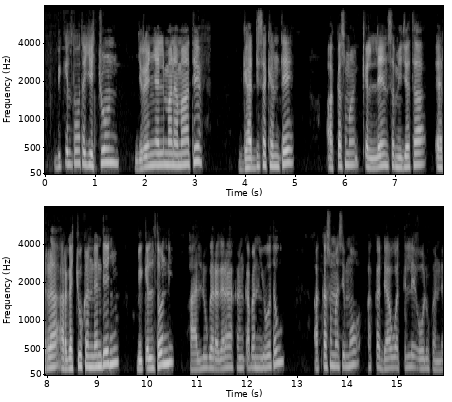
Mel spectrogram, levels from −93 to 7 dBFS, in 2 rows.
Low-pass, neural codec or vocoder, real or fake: 7.2 kHz; none; real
